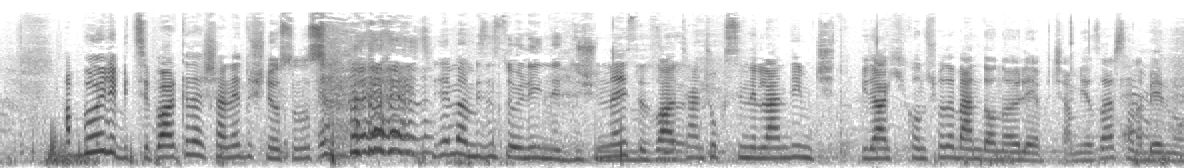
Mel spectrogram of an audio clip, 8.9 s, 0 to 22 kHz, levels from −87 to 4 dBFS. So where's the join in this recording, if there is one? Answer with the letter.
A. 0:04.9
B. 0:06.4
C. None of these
B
